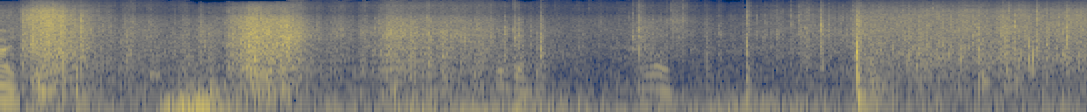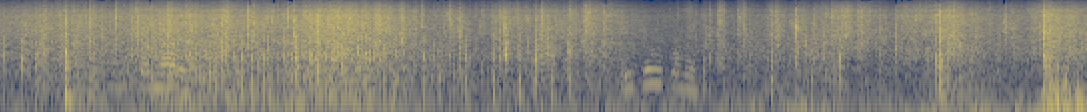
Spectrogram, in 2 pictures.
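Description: Dry banana leaves and stems rustling and crackling as a banana bunch is cut down with a machete, with two sharp knocks in the middle. Low voices come in briefly.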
